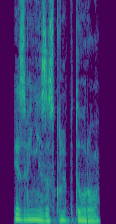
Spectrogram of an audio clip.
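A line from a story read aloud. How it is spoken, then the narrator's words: Barely audible. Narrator (Russian): едва слышно говорю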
